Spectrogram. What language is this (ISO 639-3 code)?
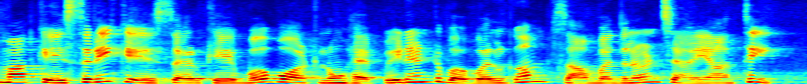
snd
